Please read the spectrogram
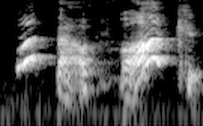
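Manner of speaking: drawn-out high disbelieving what the fuck; shocked reaction. Retold or imitated. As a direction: squeal it out as the shock hits. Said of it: "And I was like".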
